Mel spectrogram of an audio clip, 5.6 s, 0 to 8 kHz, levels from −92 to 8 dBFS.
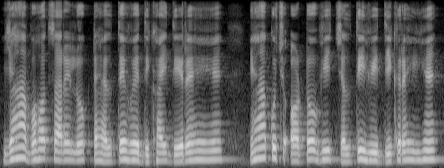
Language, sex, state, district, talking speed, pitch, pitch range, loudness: Hindi, male, Jharkhand, Ranchi, 195 wpm, 155 Hz, 140-165 Hz, -16 LUFS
